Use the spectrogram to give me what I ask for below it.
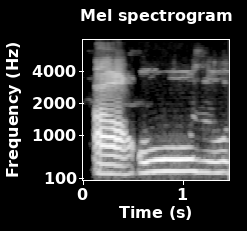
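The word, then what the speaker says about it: أعوذ: Tadi di bacaan pertama kedua tak huruf A-nya masuk sedikit ke huruf Ain. Jadi kasih tegas dulu, A dulu, kasih selesai baru masuk U.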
